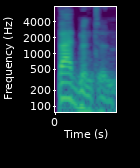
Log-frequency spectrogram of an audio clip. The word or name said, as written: badminton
